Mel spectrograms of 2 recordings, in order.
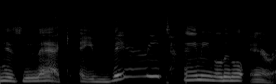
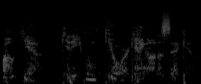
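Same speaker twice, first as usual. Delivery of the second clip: hushed, quick character whisper; whisper in the ear; 5 dB quieter, much faster than usual. Acted. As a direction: whisper secretly to one player. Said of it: "Leonis, in your ear".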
